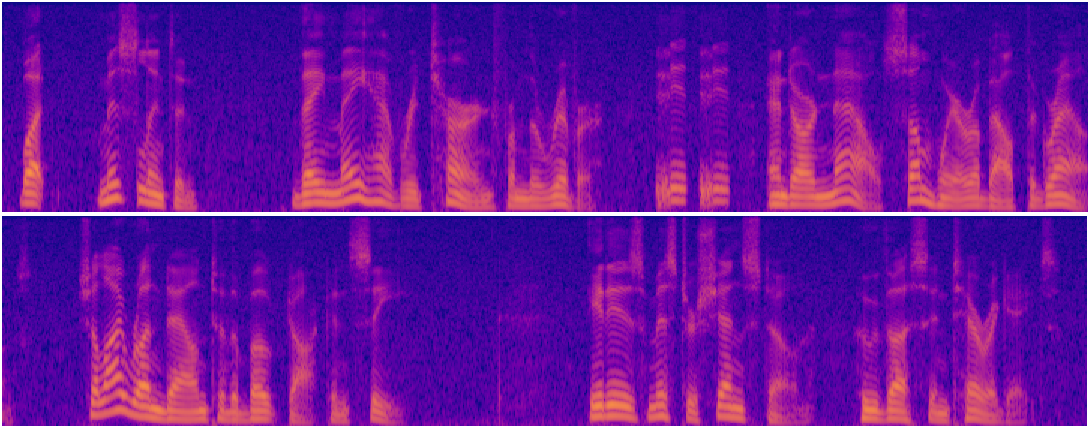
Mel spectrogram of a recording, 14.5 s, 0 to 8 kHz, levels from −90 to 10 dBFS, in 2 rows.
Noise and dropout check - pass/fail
fail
